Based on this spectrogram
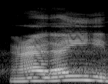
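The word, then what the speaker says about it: عليهم: হবে এখানে আইন গলার মধ্যে হালকা চাপ দিয়ে উচ্চারণ করতে হবে আলাইহিম এখানেও গলার মধ্যে হালকা চাপ দিয়ে উচ্চারণ করতে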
